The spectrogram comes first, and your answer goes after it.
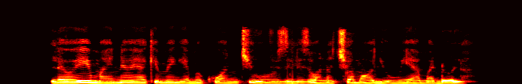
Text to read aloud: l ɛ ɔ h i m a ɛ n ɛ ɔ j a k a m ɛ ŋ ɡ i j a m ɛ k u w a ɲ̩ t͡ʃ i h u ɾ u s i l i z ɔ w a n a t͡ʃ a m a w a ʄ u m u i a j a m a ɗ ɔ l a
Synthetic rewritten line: l ɛ ɔ h i m a ɛ n ɛ ɔ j a k ɛ m ɛ ŋ ɡ i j a m ɛ k u w a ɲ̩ t͡ʃ i h u ɾ u z i l i z ɔ w a n a t͡ʃ a m a w a ʄ u m u i a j a m a ɗ ɔ l a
